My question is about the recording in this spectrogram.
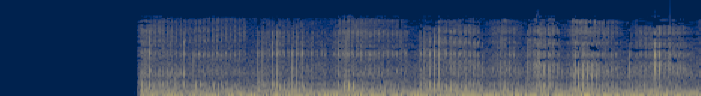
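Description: A senior domestic cat purring steadily, cutting in abruptly about a second in after dead silence.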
